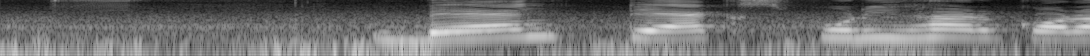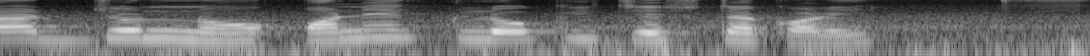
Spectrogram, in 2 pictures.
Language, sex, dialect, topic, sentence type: Bengali, female, Northern/Varendri, banking, statement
